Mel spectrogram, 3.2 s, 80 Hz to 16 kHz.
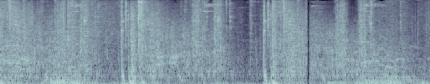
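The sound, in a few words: sniper gunfire in the video game The Outer Worlds 2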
